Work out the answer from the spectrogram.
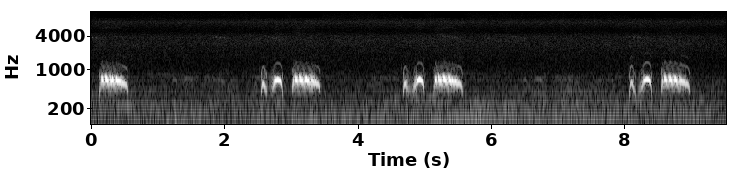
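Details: Spotted dove used to lure others into traps. It gives gentle cooing phrases of two quick notes and then a longer coo, spaced roughly every three seconds.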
